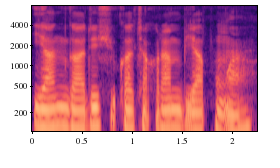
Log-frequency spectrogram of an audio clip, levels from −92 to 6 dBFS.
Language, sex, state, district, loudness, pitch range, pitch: Garo, male, Meghalaya, South Garo Hills, -15 LUFS, 105-115 Hz, 110 Hz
